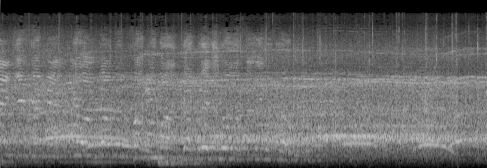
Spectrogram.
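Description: A man speaks loudly into a microphone over a loudspeaker system.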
